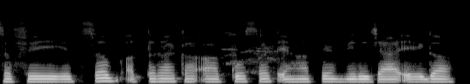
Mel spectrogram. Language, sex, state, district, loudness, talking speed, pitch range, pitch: Hindi, male, Bihar, Gaya, -20 LUFS, 140 wpm, 125-130 Hz, 125 Hz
